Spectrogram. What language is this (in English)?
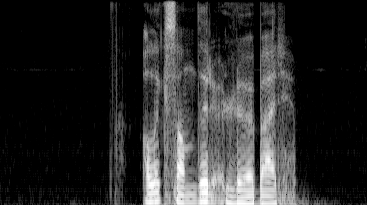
Norwegian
